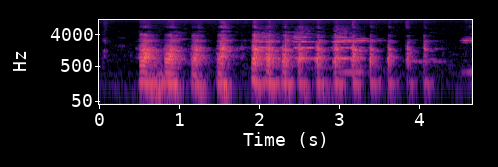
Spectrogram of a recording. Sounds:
Laughter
